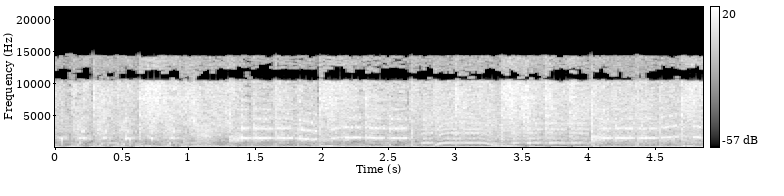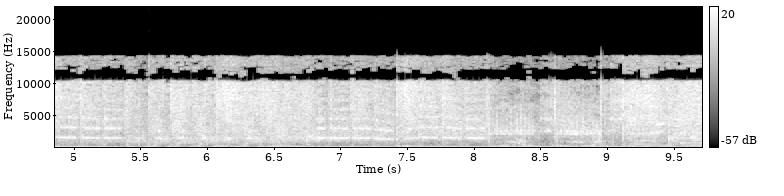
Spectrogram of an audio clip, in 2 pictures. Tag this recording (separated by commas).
Electronic music, Dubstep, Music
